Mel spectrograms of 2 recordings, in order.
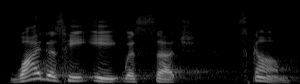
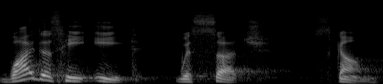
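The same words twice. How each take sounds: First: Slow repeat. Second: Slow, contemptuous, falling to a low "scum"; scornful Pharisees sneering at sinners; harsh. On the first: Shown as a demonstration. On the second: Retold or imitated. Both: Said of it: "think how harsh this is".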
